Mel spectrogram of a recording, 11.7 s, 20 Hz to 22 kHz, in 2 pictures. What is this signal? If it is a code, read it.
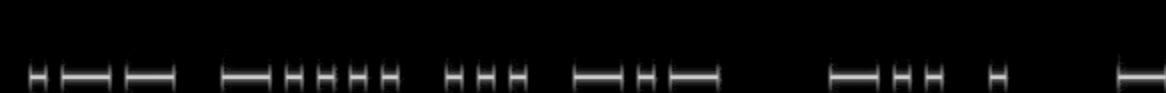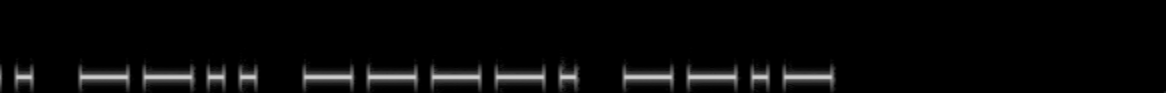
Morse code, heard as a keyed tone, about 16 wpm, 700 Hz. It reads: W6SK DE NZ9Q
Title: USA Callsign DE Callsign - 4 Characters - 15wpm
